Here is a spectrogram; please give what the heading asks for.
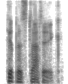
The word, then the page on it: hypostatic: British English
